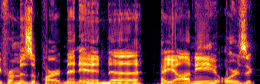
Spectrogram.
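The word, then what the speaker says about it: Kajaani: The first would be from his apartment in, uh, Kayani or is it Kajani? Kayani.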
